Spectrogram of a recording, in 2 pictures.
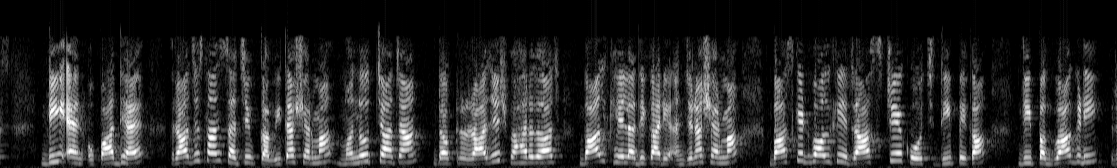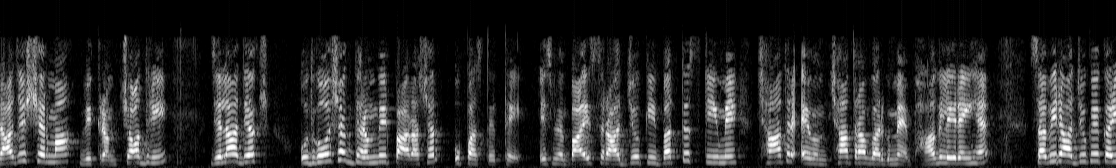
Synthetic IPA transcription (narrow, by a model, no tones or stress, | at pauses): ɖiːenʊpaːd̪ʱjaːj | ɾaːd͡ʒəst̪ʰaːnsɐt͡ʃiːʋkɐʋɪt̪aʃɐɾmamɐnoːd̪̚t͡ʃaːt͡ʃaːnɖɔːk̚ʈəɾːaːd͡ʒeːʃbʱaːɦɾət̪ɾaːd͡ʒbaːlkʰeːlɐd̪ʱɪkaːɾiɐ̃nd͡ʒənaʃəɾma | baːskeːʈbɔːlkiɾaːʃʈɾiːjəkoːt͡ʃd̪iːpɪka | d̪iːpəkʋaːɡɽiɾaːd͡ʒeːʃəɾmaʋɪkɾəmt͡ʃɔːd̪ʱɾi | d͡ʒɪlaəd̪ʱjəkʃ | ʊd̪ɡʱoːʃək̚d̪ʱɐɾmʋiːɾpaːɾaːʃəɾʊpəst̪ʰɪt̪ːeːɪsmẽbaːisɾaːd͡ʒjõkibɐt̪ːəsʈĩːmẽt͡ʃʰaːt̪ɾəʔeːʋəmt͡ʃʰaːt̪ɾaʋɐɾɡmẽbʱaːɡleːɾɐɦiɦɛ̃ː | sɐbʱiɾaːd͡ʒjõkekɐɾ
